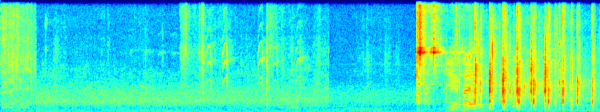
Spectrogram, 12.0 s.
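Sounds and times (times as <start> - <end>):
small bird chirping: 2.6 - 6.4.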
